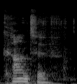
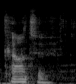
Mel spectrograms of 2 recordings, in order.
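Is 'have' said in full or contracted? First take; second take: contracted; contracted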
